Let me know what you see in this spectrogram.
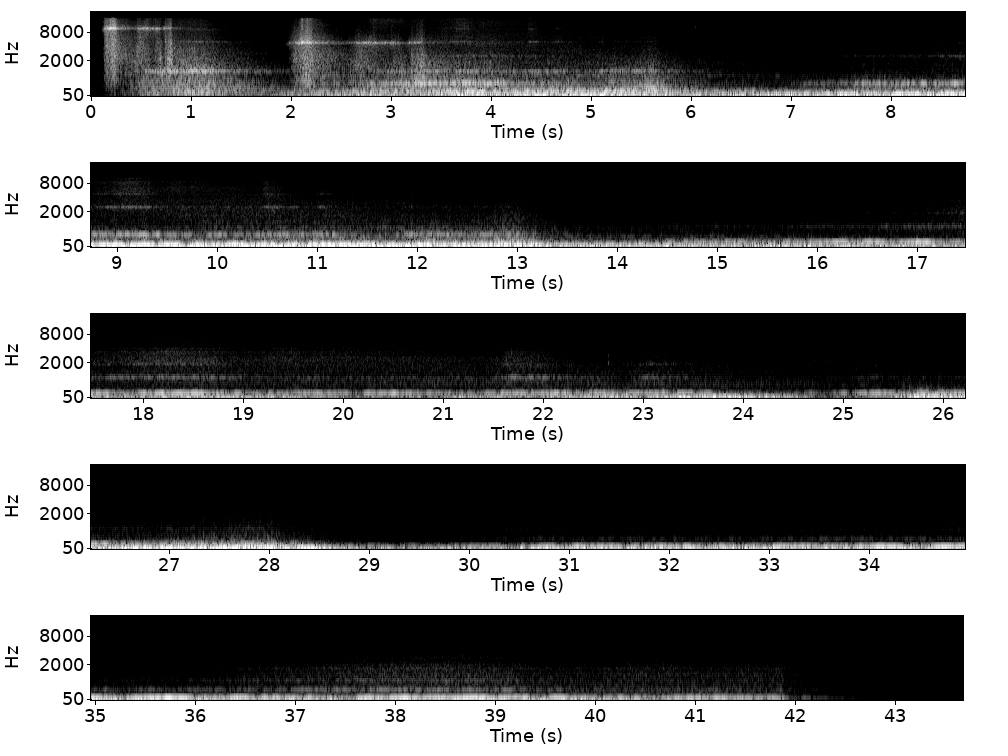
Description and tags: bottle blow processed
I recorded the sound of myself blowing into an empty glass kombucha bottle in various ways. I then processed through ableton's simpler, added compression, reverb and EQ
Mic: Blue Yeti
DAW: reaper + ableton
blowing, eerie, wind, blow, fx, bottle-blow, processed, effect, effects, sound-design, glass-bottle, experiemental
